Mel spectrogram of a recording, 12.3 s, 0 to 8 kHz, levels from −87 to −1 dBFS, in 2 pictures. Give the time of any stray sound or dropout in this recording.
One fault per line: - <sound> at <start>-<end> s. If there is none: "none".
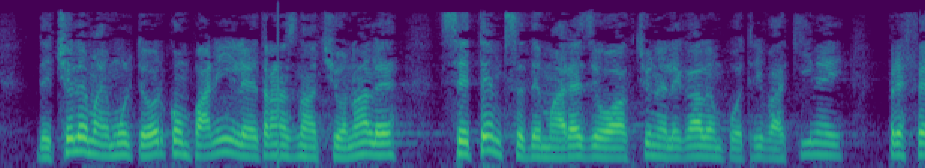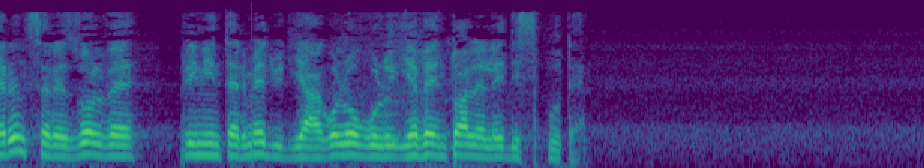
none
